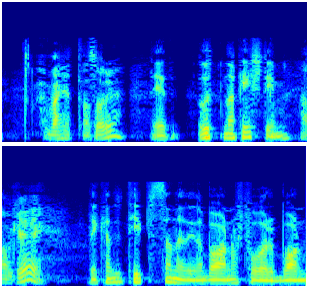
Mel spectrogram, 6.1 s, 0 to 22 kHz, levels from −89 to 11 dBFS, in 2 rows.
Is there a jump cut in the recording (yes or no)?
no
